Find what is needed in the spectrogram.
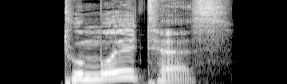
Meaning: genitive of Tumult
- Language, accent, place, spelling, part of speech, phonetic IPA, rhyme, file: German, Germany, Berlin, Tumultes, noun, [tuˈmʊltəs], -ʊltəs, De-Tumultes.ogg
